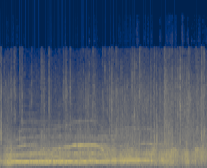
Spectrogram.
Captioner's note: applause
